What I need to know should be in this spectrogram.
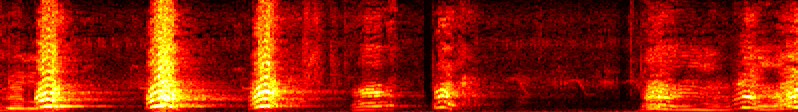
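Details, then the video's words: Three loud dog barks in quick succession, followed by softer whining, yodel-like calls that waver up and down in pitch. "Funny Dog"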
